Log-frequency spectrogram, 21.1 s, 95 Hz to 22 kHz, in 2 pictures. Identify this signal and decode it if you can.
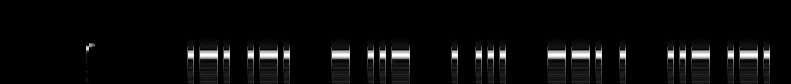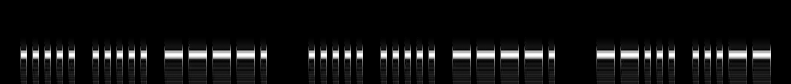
Morse code, heard as a keyed tone, about 14 wpm, 650 Hz. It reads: RR TU ES GE UR 559 559 73
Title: SOTA QSO Practice 15wpm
